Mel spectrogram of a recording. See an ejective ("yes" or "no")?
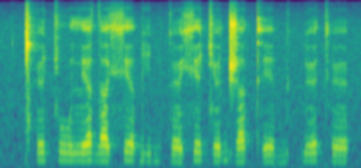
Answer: yes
